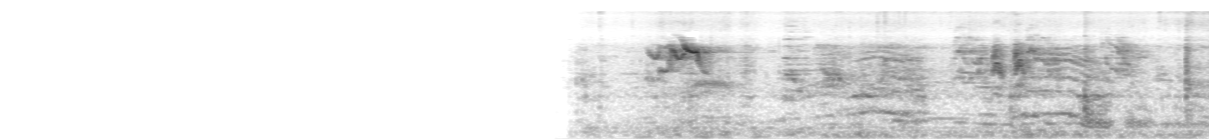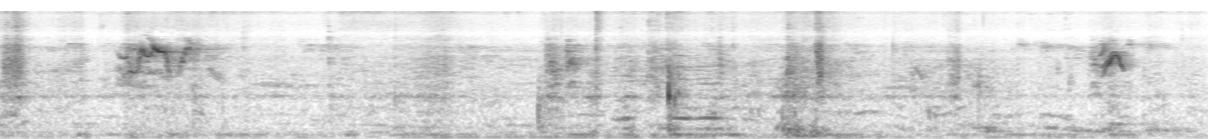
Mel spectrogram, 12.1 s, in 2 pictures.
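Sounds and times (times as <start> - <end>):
birds squawking: 3.0 - 12.0.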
